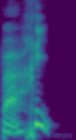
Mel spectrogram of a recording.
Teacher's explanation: E além disso, o R é sempre da garganta. Por isso, a gente tem Paris.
